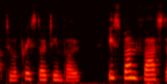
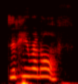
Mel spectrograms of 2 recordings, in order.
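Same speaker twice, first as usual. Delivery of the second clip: high, louder frightened question; alarmed; 8 semitones higher, 7 dB louder than usual. Acted. Mother asking if her son ran off, high and scared. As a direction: gasp it out in sudden fear.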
